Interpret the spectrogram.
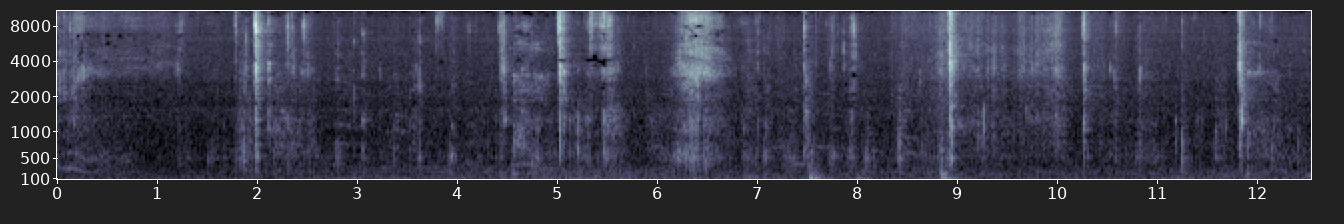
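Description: Biting into and chewing a sauced chicken drumstick, with several sharp clicks of mouth and meat spread through.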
